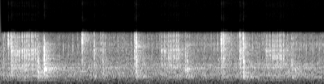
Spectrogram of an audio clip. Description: With clutch turned on, the derailleur makes creaking sounds when shifting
